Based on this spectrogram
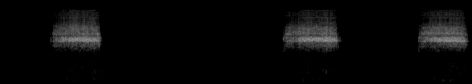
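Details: Barn owls during a parent's food delivery to an owlet; three loud, rough hissing screeches, the first followed by a long pause, the last two closer together.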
